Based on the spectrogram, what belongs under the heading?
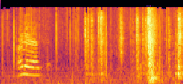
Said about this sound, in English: Closed the door and bolted it quickly.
